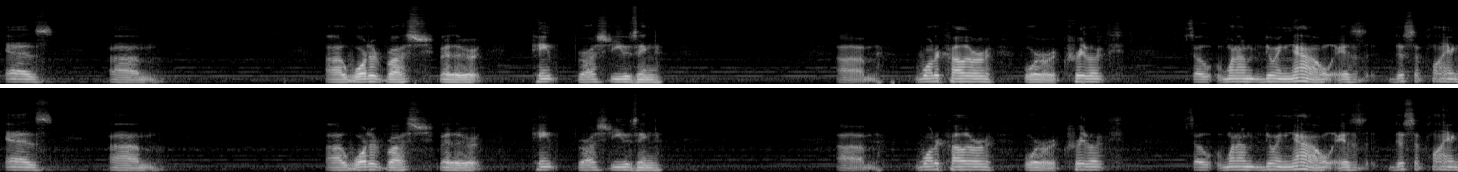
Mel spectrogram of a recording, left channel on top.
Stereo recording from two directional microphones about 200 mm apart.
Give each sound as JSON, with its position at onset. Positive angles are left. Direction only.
{"t": 0.0, "sound": "speech", "side_deg": -10}
{"t": 3.3, "sound": "speech", "side_deg": 30}
{"t": 8.4, "sound": "speech", "side_deg": 20}
{"t": 9.2, "sound": "speech", "side_deg": 35}
{"t": 13.2, "sound": "speech", "side_deg": 0}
